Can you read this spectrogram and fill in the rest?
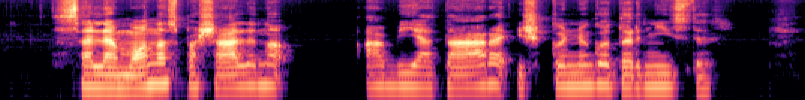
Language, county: Lithuanian, Kaunas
